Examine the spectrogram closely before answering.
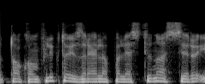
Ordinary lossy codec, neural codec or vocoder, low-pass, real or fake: MP3, 48 kbps; none; 7.2 kHz; real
